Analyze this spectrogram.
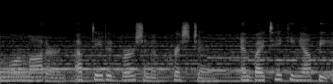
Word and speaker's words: Cristian: Pronunciation, Christian.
